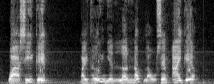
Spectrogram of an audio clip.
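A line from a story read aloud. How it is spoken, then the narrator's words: Loud laughing voice. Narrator (Vietnamese): ha hả cười to, to tiếng nói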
